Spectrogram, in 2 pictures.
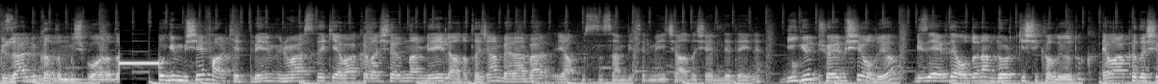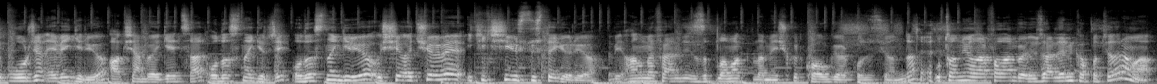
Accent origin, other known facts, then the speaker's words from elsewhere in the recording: Ankara, Turkey; moved away as an adult; also born or lived in Istanbul; Liseyi orada okuduğum için ve doğma büyüme Ankaralı olduğum için.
